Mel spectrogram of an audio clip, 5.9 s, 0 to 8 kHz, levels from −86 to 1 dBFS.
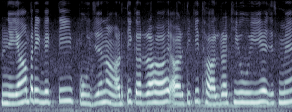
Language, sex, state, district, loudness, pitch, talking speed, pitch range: Hindi, female, Bihar, Gaya, -13 LUFS, 265 Hz, 185 wpm, 245-280 Hz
